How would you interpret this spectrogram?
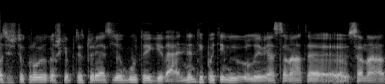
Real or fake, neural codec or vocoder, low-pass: fake; vocoder, 44.1 kHz, 128 mel bands, Pupu-Vocoder; 7.2 kHz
